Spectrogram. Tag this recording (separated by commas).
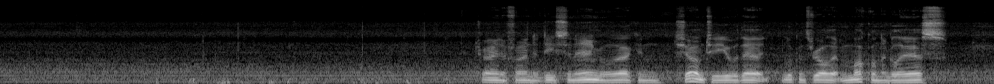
Mechanical fan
